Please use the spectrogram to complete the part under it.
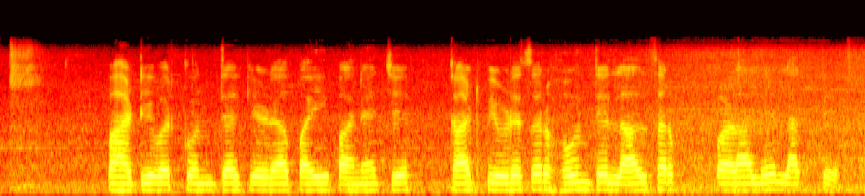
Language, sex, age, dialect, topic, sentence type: Marathi, male, 18-24, Varhadi, agriculture, question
